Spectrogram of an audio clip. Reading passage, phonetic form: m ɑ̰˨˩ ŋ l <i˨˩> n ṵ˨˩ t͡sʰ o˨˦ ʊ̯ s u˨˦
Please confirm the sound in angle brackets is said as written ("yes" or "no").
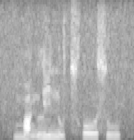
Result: no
